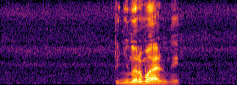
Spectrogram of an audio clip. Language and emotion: Russian, angry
